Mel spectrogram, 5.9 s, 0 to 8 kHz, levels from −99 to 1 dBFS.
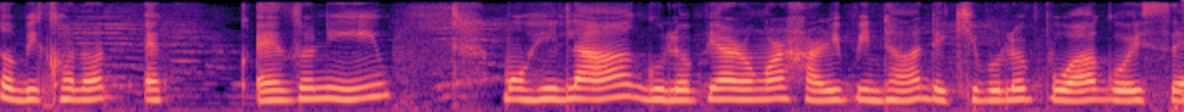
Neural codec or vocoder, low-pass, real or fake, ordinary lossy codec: none; 7.2 kHz; real; none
